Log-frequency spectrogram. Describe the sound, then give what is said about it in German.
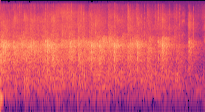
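Sustained audience applause for the preaching team and the film team: a dense, steady wash of many hands clapping at a fairly even loudness for about four seconds, with no talking over it. “Applaus fürs Predigteam und fürs Filmteam.”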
